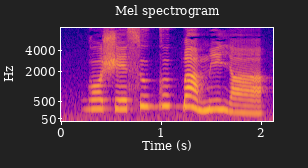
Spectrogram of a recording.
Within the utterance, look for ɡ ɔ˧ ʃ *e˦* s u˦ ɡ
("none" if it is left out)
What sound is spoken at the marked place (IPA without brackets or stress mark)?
e˧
